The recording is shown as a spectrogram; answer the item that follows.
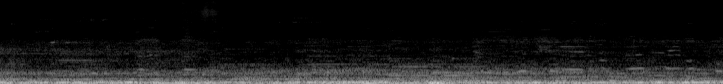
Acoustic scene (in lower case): car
